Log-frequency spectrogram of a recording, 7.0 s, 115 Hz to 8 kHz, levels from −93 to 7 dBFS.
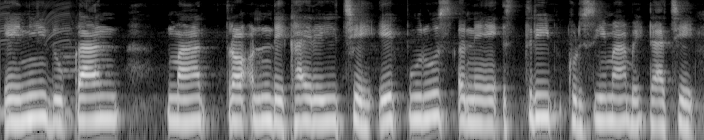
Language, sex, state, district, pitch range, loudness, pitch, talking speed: Gujarati, female, Gujarat, Valsad, 195-215 Hz, -15 LUFS, 200 Hz, 125 wpm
